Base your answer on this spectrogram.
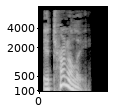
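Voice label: "eternally", British English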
